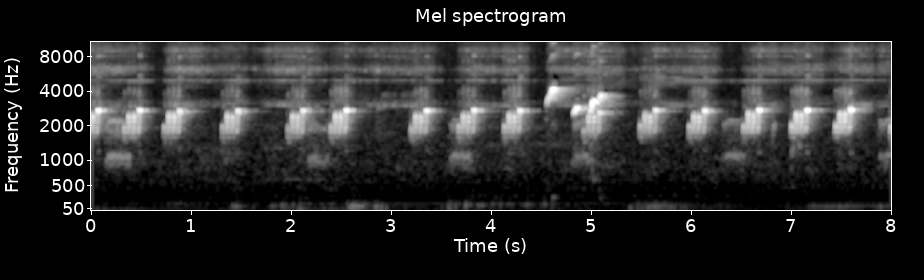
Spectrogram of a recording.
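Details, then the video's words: Ruby-throated bulbul (kutilang emas) giving lively bright, bubbly chirped phrases about every half second, with a faint steady high hiss behind. "PIKAT KUTILANG EMAS GACOR"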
